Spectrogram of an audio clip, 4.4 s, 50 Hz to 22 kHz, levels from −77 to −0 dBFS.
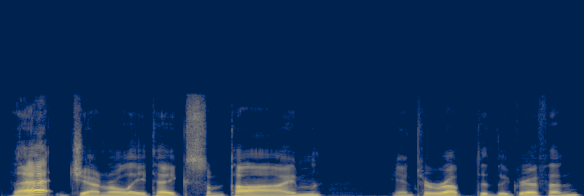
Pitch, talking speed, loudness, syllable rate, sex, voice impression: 130 Hz, 110 wpm, -22 LUFS, 4.3 syllables/s, male, very masculine, slightly old, thick, tensed, slightly powerful, bright, soft, slightly muffled, fluent, slightly raspy, cool, intellectual, slightly refreshing, sincere, calm, mature, friendly, reassuring, very unique, slightly elegant, wild, slightly sweet, very lively, kind, intense, sharp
